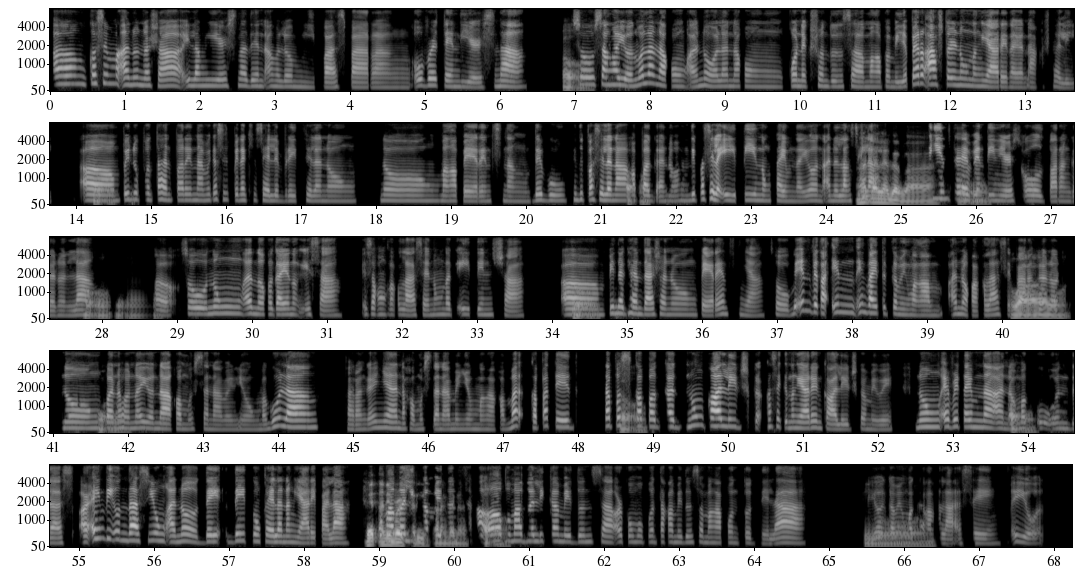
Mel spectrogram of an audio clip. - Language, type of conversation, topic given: Filipino, unstructured, Ano ang pinakamalungkot mong alaala sa isang lugar na gusto mong balikan?
- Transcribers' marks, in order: none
